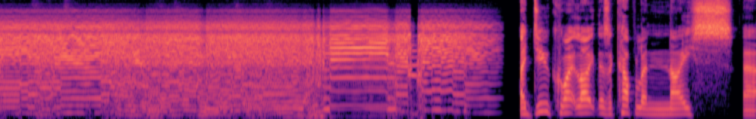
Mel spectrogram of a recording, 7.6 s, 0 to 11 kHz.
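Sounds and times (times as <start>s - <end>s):
electric guitar through a gritty saturated distortion pedal: 0.0s - 5.1s
speech: 5.2s - 7.5s.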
